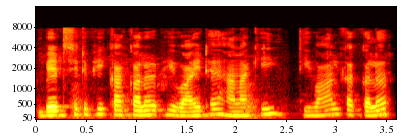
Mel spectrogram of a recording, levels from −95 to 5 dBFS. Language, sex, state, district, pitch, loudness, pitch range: Hindi, male, Bihar, Patna, 150 Hz, -20 LUFS, 135-170 Hz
